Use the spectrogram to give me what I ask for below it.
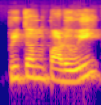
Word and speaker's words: Pritam Padui: This year it's being presented to Pritam Padui. That's the right pronunciation, though the spelling is a little different.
